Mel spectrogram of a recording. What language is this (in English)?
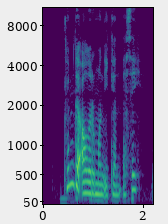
Bashkir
